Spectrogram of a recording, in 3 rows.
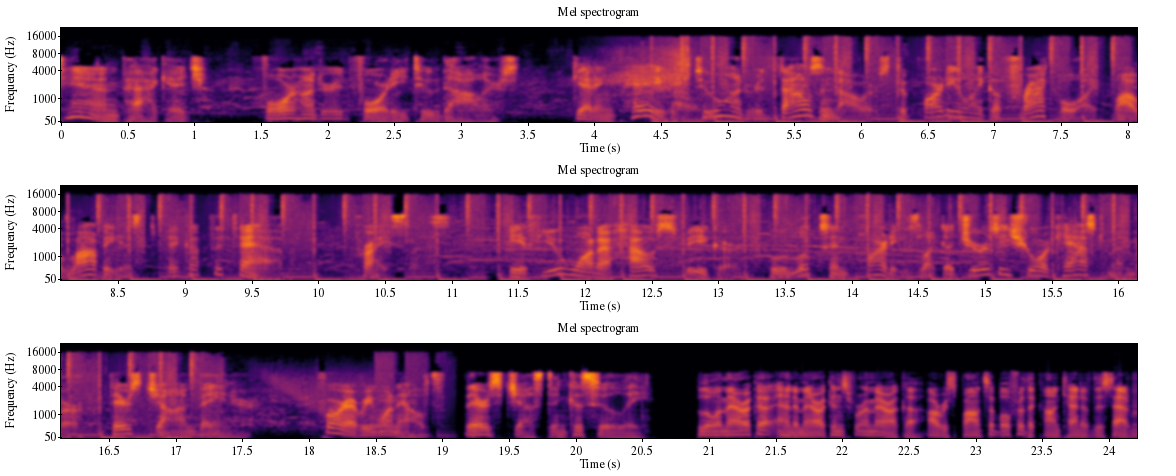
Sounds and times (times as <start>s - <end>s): Speech: 0.0s - 24.2s
Music: 4.4s - 19.1s.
